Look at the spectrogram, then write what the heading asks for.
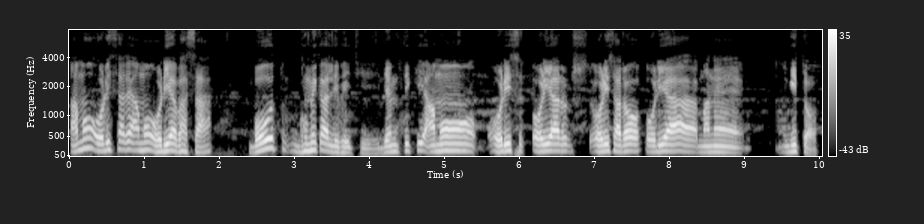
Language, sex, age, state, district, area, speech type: Odia, male, 18-30, Odisha, Kalahandi, rural, spontaneous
